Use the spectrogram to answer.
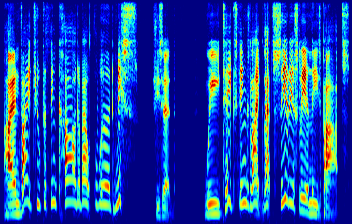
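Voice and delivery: put-on a blunt old farm woman talking plainly; Miss Flitworth. A narrator's reading.

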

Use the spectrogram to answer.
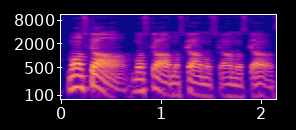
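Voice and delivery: mock lament dropping to a murmur; fading repetition. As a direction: let "mon score" sink and die away. Repeats the phrase, sinking away.

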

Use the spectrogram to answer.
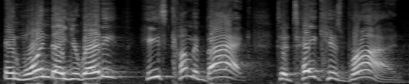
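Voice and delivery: loud, weighty preacher's delivery; emphatic preaching. Real, not acted. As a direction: preach it loud, drawing out the key words. Reads quote, preaches it forcefully.

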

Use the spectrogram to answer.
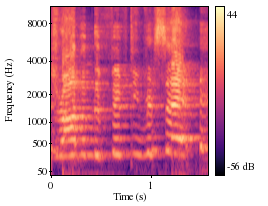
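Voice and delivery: high, loud mock order cracking into laughter; laughing mock order. Mocking the movie's scientists while laughing. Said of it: "They're like".

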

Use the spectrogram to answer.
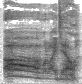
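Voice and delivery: despairing recruiter. Retold or imitated. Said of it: "He's like".

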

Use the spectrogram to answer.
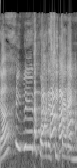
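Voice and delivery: high-pitched, hammed-up wail; mock crying self-pity. Imagining herself dumped by a partner, mock tearful self-pity. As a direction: play the poor little victim, laughter creeping in. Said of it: "yo estoy llore y llore".

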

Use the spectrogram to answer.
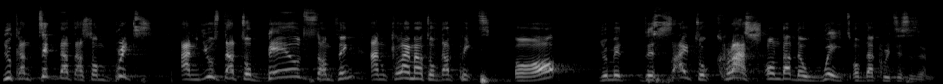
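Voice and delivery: ordinary delivery

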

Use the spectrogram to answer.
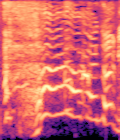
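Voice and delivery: high slow laughing cry; shrieking laugh. Real, not acted. Laughing at dolphin sound idea.

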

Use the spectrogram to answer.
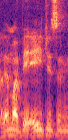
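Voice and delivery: usual speaking voice

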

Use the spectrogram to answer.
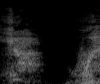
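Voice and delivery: whispered in-and-out breath sound, "yah... weh"; voiceless inhale and exhale; breathed name. Shown as a demonstration. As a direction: say Yahweh as nothing but breath. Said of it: "'Cause it takes a breath".

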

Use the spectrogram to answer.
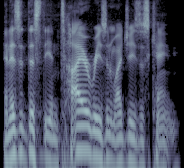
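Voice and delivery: ordinary talk, nothing marked

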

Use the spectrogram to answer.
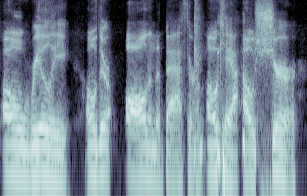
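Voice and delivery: slow, mocking doubt; the guard sarcastically doubting the kids; sarcastic disbelief. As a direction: drag it out like you don't buy a word. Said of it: "She's like".

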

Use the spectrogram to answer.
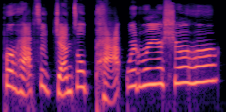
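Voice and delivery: high, gently persuasive monkey voice; calm little monkey. A narrator's reading. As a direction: coax the queen in a small, high voice. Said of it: "he replied calmly".

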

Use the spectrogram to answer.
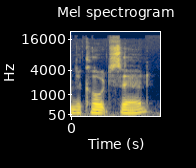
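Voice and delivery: plain reading voice

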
